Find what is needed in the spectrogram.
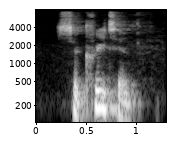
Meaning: Relating to secretion
- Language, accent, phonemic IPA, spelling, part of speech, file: English, Southern England, /səˈkɹiːtɪv/, secretive, adjective, LL-Q1860 (eng)-secretive.wav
